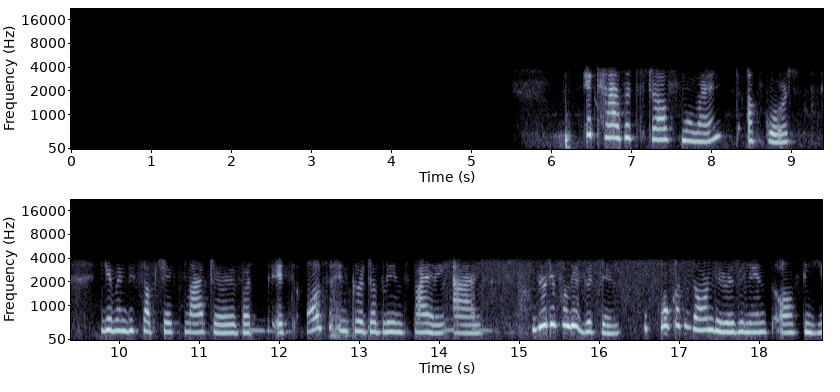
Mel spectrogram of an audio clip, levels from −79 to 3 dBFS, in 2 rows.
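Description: Speech runs through an AMR narrowband mobile codec for the whole clip: nothing above 4 kHz survives, and the voice has a buzzy, synthetic quality. That points to AMR-NB at a low mode, around 6.7 kbps. A plain telephone band-limit would only sound dull, not artificial. From 14.03 to 17.96 s, low bit depth with dither adds a loud, even hiss, roughly 15 dB below the speech, which fits about 6 bits. Undithered truncation would instead give gritty distortion that tracks the voice.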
